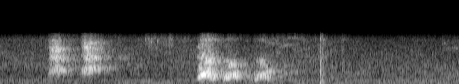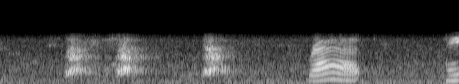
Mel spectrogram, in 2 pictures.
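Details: Shelter dog Rhett playing with his buddy Anna: short, sharp barks in small clusters spread across the clip, with a wavering squeak near the end and a steady low hum underneath.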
